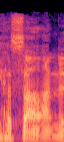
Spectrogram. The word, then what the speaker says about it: Hassan: Someone brought up, and I could not agree more, is none of the national pundits were able to say her name correctly. She was Maggie Hassan.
